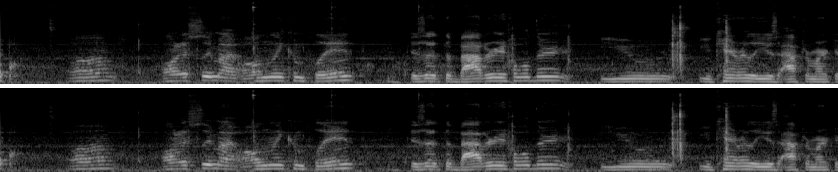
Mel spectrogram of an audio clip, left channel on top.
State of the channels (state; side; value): normal; both; correlation 0.70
